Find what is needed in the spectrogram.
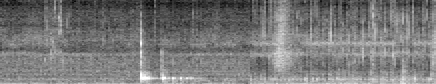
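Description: Pork curry sizzling and simmering in a pot, with one sharp clink about a second and a half in.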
